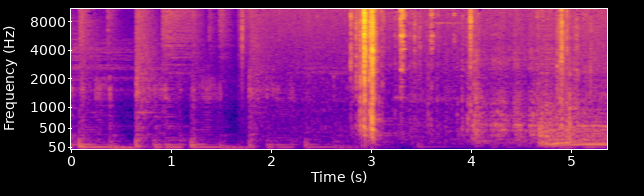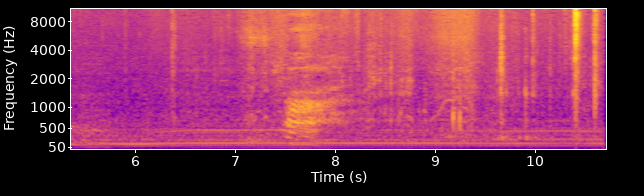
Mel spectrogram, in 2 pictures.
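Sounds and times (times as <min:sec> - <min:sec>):
road rumble inside a moving car: 0:02.2 - 0:10.6
engine hum inside a moving car: 0:02.3 - 0:10.6
speech: 0:07.6 - 0:07.8.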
